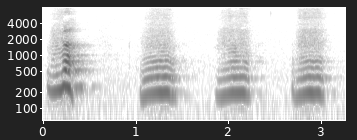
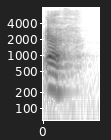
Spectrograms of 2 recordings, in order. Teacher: V is a voiced sound and F is voiceless. Other than that, the V and the F are exactly the same. · The position of the lips is the same, except one is voiced and one is voiceless. One uses the vocal cords and one doesn't.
